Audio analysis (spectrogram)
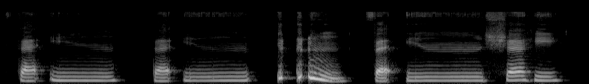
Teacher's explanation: we make the sound of the noon in our nose.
